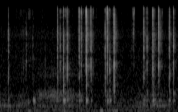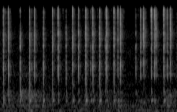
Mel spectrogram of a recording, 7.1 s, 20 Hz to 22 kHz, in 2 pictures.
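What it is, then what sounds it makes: Plastic bottle tapped with fingernails. Long fingernails on both hands tap rapidly on the front of a small, upright pink plastic hair serum bottle (97 ml), which is hollow and holds liquid. The taps are quiet, sharp and bright clicks with almost no ring. They start in loose bursts and settle into a fast, steady run.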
